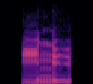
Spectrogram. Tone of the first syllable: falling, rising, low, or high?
high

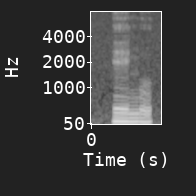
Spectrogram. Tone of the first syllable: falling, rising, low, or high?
low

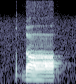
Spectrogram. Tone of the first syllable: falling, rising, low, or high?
low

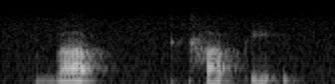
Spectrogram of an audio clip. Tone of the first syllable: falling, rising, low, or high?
falling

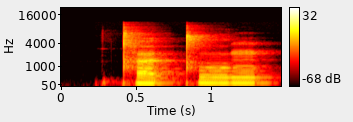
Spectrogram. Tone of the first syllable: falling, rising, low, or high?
rising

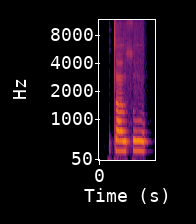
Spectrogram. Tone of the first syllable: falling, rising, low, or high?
high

